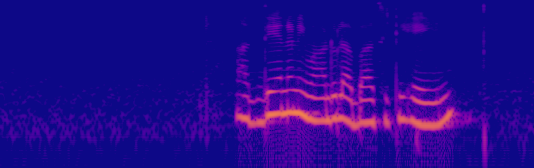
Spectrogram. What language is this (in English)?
Sinhala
